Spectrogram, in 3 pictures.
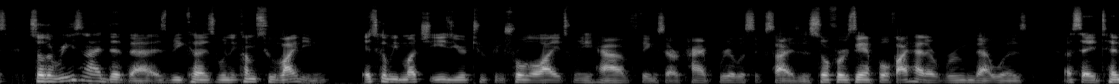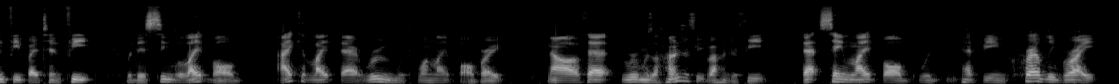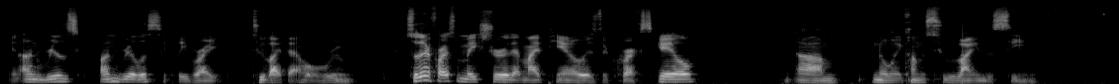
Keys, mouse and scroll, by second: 30.3-31.7 alt+drag, 33.0 click.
